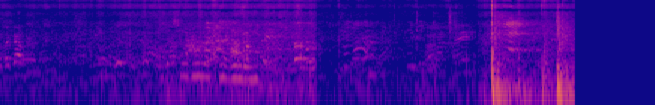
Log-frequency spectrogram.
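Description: Children shout and cheer excitedly.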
